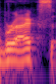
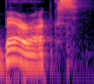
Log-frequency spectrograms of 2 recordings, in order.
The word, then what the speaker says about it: barracks: better and cheaper scouts here's the brax coming in which is actually pronounced barracks as youtube comment section has pointed out to me so 20 pop versus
